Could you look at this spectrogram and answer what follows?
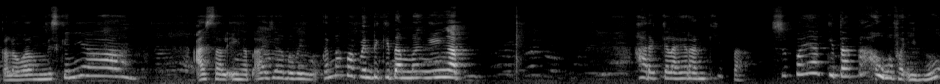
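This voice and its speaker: A woman in her thirties giving an animated, casual sermon-style talk, often addressing her listeners as "Bapak Ibu" and reading verses aloud. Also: high-pitched. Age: 30s. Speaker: online preacher.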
